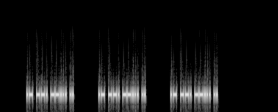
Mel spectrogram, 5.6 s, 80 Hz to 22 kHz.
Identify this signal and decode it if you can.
Morse code, heard as a keyed tone, about 46 wpm, 700 Hz. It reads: AG7I AG7I AG7I
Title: USA Call Signs - 4 Characters - Repeated 3x - 50wpm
